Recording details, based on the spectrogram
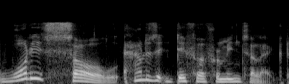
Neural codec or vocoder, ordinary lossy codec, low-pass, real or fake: none; MP3, 64 kbps; 7.2 kHz; real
